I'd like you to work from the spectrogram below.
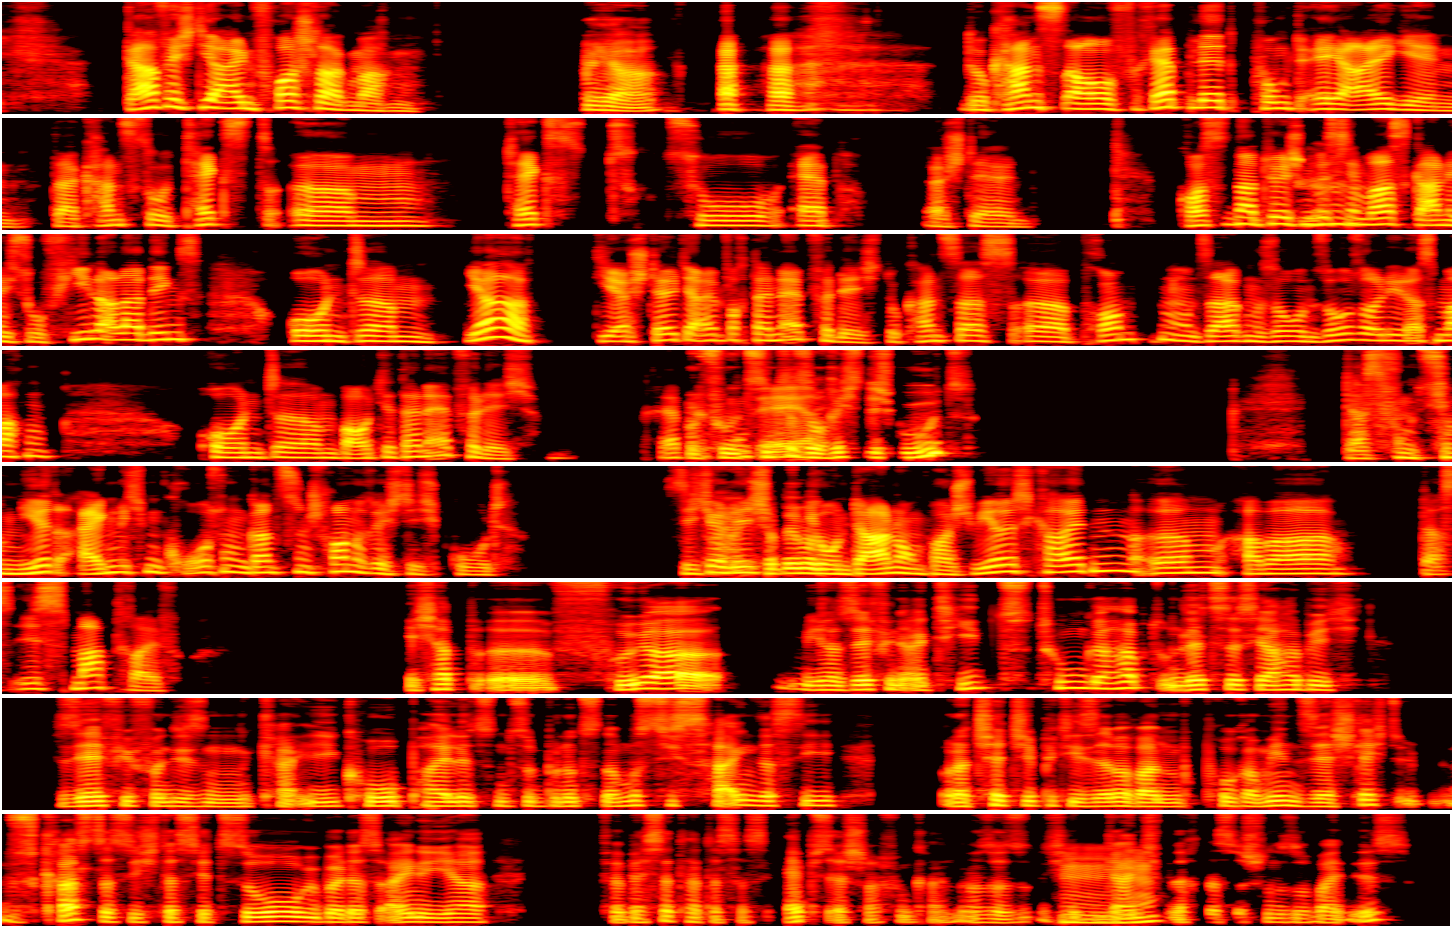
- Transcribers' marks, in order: laugh; unintelligible speech
- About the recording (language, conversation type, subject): German, podcast, Welche Apps erleichtern dir wirklich den Alltag?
